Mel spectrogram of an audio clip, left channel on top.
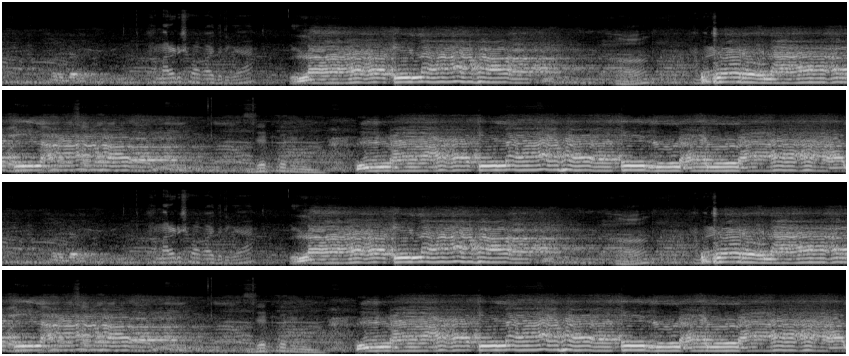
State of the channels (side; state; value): both; identical; correlation 1.00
